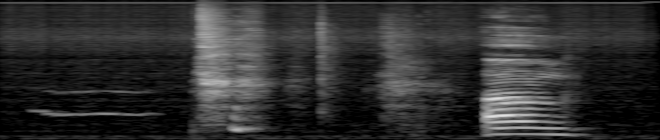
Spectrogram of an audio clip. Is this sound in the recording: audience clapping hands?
no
